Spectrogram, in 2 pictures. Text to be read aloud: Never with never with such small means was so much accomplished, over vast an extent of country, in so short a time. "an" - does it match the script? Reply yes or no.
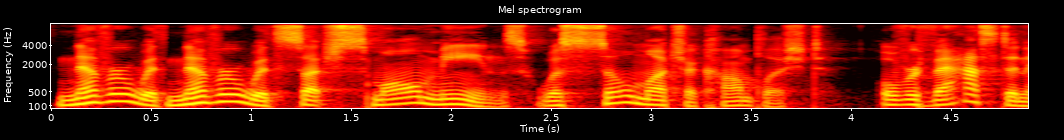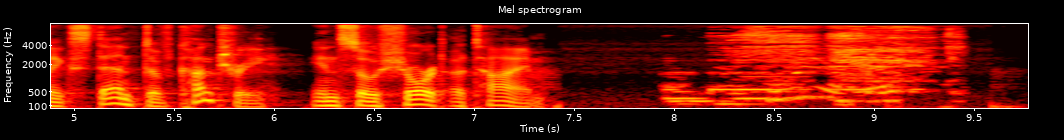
yes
